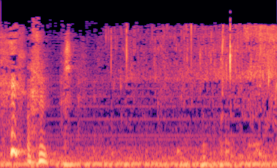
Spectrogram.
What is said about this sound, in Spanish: Primero el chorrillo de pipi, de la cisterna y tal.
